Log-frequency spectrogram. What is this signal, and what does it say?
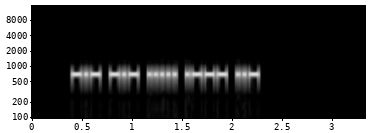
Morse code, heard as a keyed tone, about 38 wpm, 700 Hz. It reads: KK5JU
